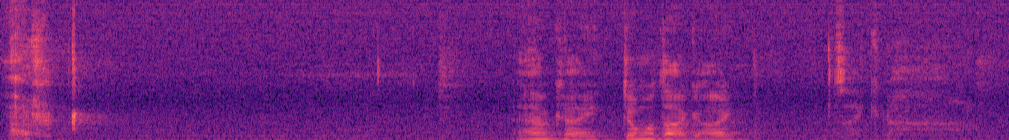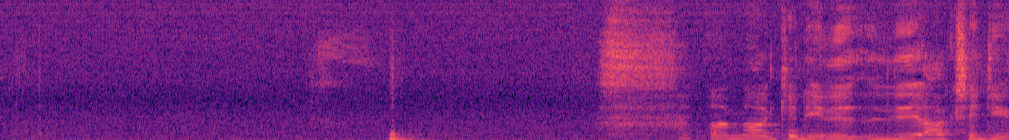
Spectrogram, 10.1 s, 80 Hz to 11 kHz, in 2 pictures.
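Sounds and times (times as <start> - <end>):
man whispering: 4.1 - 4.9.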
